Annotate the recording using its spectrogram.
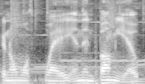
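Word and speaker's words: Bumeo: normal way and then bumio b-u-m-e-o like a bomb Romeo as a last name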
